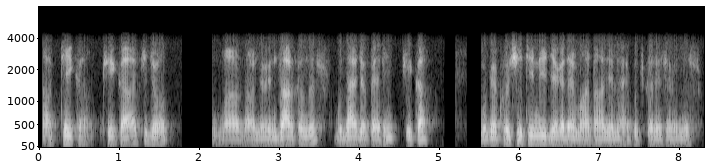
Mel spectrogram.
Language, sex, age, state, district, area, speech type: Sindhi, male, 60+, Delhi, South Delhi, urban, conversation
